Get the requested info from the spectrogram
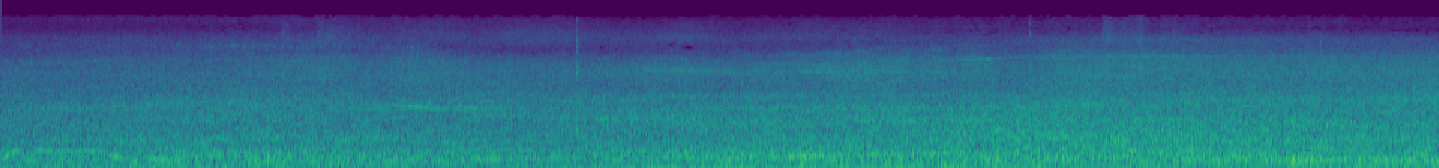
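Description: Road traffic noise: a steady rumble and hiss of cars on a city street.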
